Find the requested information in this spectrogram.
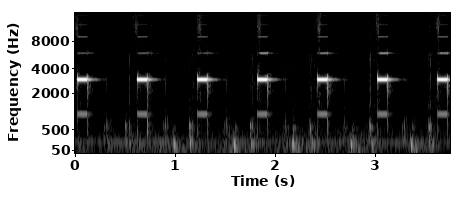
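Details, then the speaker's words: ZOLL AED Pro CPR metronome during compressions: steady high beeps, about 100–105 a minute, pacing chest compressions at 2–2.4 inch depth, with voice prompts "Start CPR", "Push harder", over a 2-minute cycle. "And then you'll also hear a metronome that comes on. If you can stay on beat with the metronome, you'll average 105 compressions per minute. So every time you hear a beep, you should do a compression."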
